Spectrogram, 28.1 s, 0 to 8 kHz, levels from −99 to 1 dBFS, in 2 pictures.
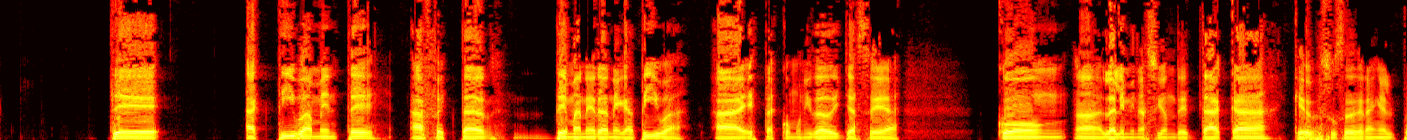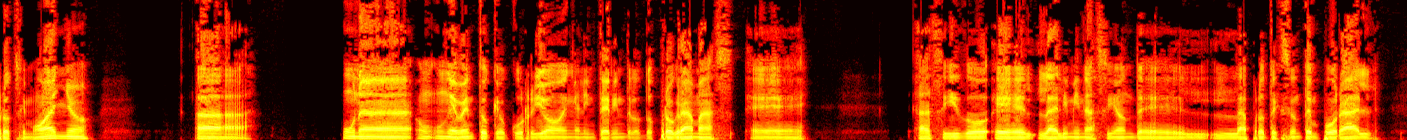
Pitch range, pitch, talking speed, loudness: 90-100 Hz, 95 Hz, 105 wpm, -16 LUFS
